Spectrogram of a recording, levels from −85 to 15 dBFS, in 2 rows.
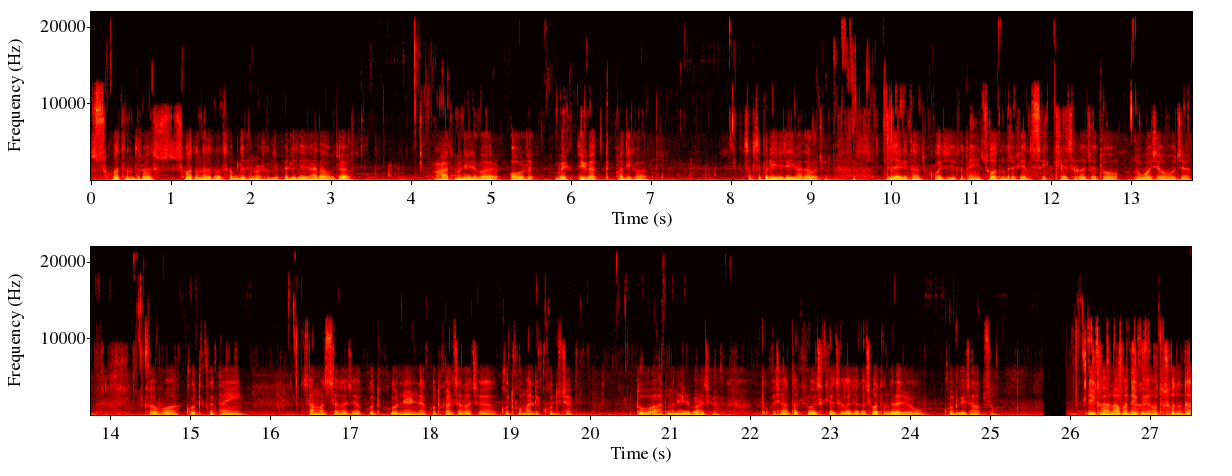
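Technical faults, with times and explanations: Throughout, Bluetooth SBC compression: the speech carries plainly audible gritty noise and a treble that thins and flickers, likely from an SBC link whose small bit pool fits about 80 kbps, starving the upper sub-bands and coarsely quantising the rest, with aliasing riding on top.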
